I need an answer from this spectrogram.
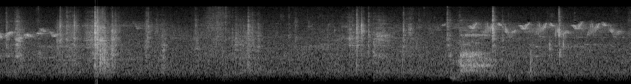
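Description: Small birds chirping in quick warbling phrases, at the start and again from about two-thirds of the way through, with a few scattered sharp knocks or clicks in between.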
